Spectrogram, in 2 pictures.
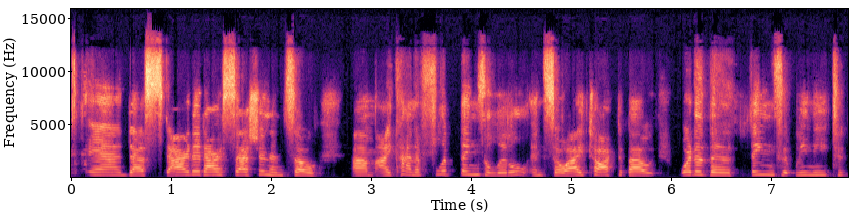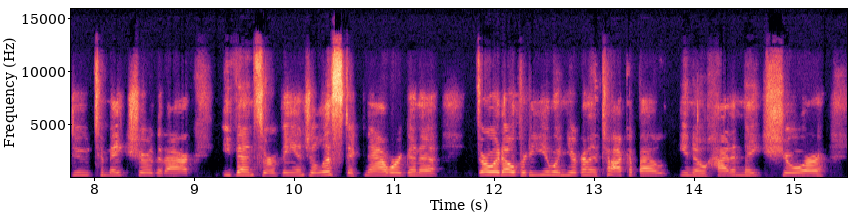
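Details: Adult woman speaking; normal voice.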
